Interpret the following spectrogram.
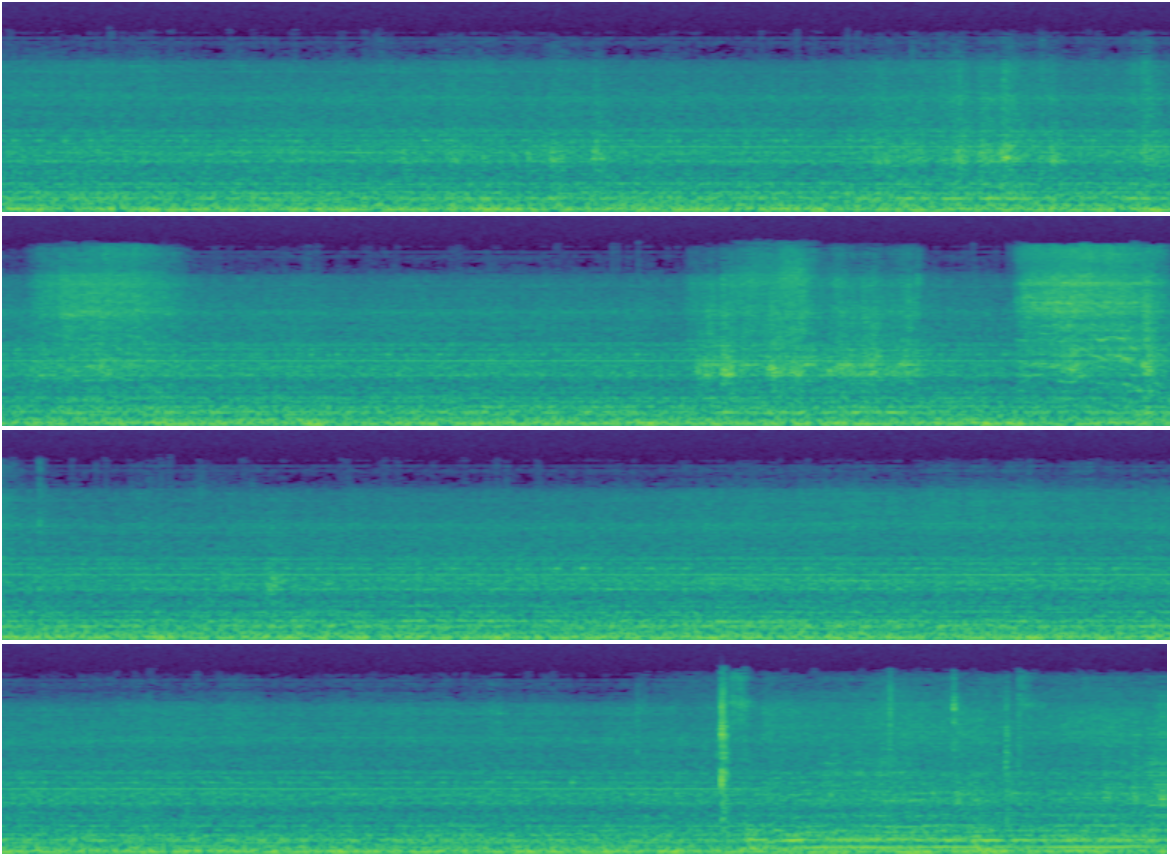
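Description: Log loader's diesel engine and hydraulics running steadily, heard from inside the cab while the grapple works logs, with a thin steady whine above the drone. Three short hissing bursts come in the middle, and about two seconds before the end the engine pulls harder as the boom swings.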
